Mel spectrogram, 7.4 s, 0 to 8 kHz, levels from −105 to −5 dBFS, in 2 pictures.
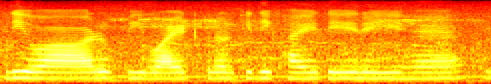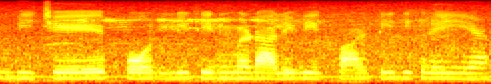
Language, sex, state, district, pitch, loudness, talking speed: Hindi, female, Rajasthan, Bikaner, 210 Hz, -15 LUFS, 155 wpm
